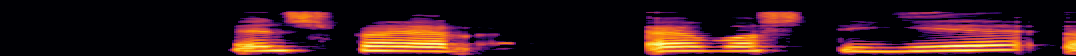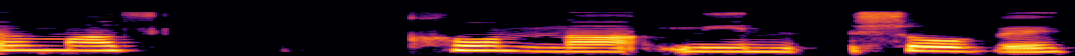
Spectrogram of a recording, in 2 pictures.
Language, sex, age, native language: Icelandic, female, 15, Filipino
